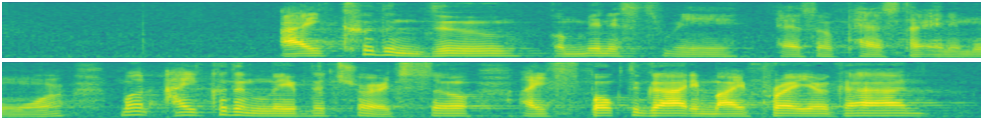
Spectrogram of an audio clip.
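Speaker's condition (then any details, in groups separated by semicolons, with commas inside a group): Cleft lip and palate; fed formula and cow milk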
